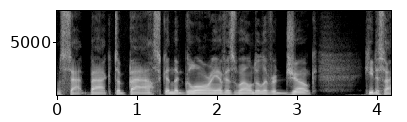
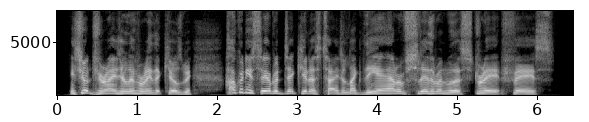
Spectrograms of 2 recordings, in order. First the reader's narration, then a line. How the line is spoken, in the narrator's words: Hermione was laughing, too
